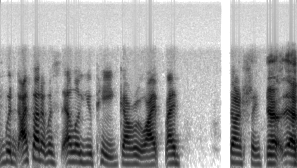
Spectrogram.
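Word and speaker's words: loup-garou: There's a P in the spelling of it, but There's not in the actual pronunciation. Okay, Like a that makes sense. well-kept, like a well-kept pool, there's no P.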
